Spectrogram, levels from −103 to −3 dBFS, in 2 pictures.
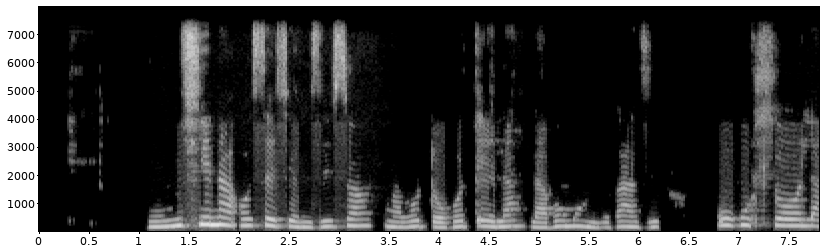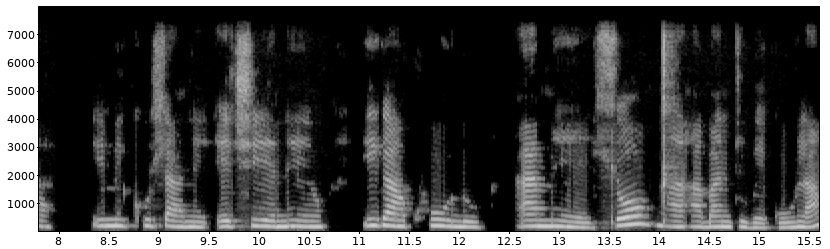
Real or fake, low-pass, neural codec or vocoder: real; 7.2 kHz; none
